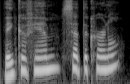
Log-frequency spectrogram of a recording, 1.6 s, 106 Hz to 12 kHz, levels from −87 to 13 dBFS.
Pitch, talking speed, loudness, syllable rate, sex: 235 Hz, 220 wpm, -18 LUFS, 5.2 syllables/s, female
